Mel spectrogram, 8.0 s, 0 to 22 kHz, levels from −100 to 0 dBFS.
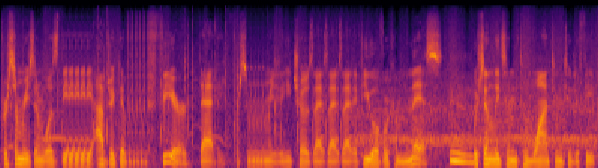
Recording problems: crowd noise; noticeable; throughout; 15 dB below the speech
audio stuttering; 4 times, first at 1 s

